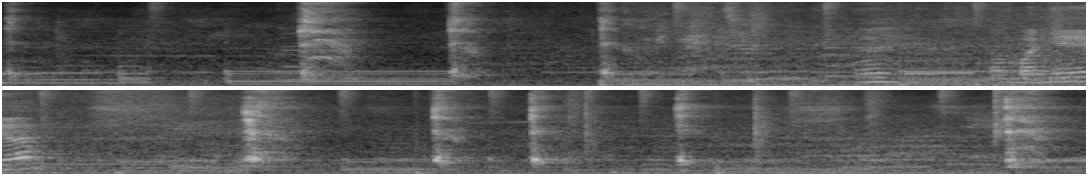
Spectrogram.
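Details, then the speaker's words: Acted cough in a cough-etiquette education video: an adult man who has had a cough for about a week gives several short, harsh coughs over steady background music. "Oh batuk ya? Iya Pak, batuk udah semingguan inilah."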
